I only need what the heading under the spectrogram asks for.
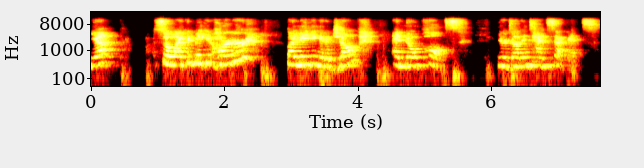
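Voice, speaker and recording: A woman's raised, projected voice, high-pitched, bright and sharp, energetic in tone, with an American accent, a fairly slow pace, long, frequent pauses and audible room echo. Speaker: fitness instructor. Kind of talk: workout instruction. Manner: energetic, coaching.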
